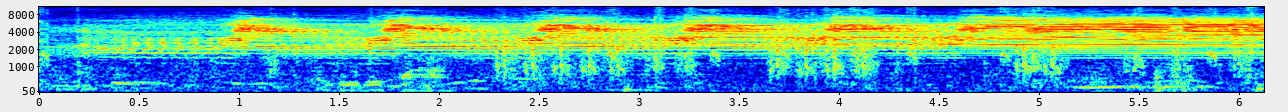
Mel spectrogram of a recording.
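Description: A high, pulsing insect buzz from the forest begins about a second in, beating about three times every two seconds. It swells into a steady drone near the end.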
